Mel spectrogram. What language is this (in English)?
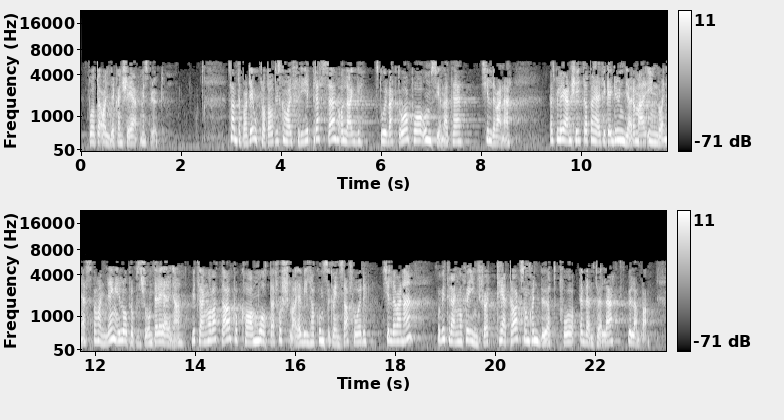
Norwegian Nynorsk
